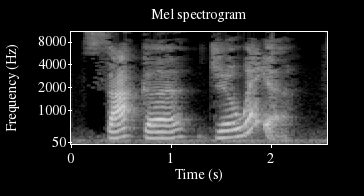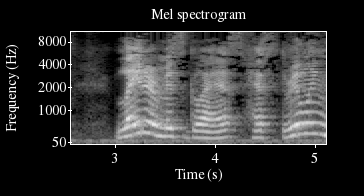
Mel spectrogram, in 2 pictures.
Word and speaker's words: Sacagawea: has a fancy name Sacagawea can you say it like this Sokka Joetta later miss glass has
